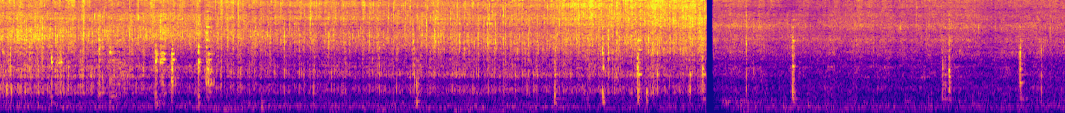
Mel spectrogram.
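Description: Chopped onions frying in hot coconut oil in a pan, a steady loud sizzle with occasional stirring clicks, briefly cut off and resuming slightly quieter.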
